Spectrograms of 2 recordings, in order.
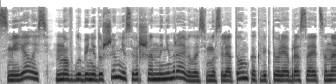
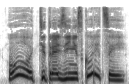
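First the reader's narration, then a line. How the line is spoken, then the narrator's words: Laughing. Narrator (Russian): Я рассмеялась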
